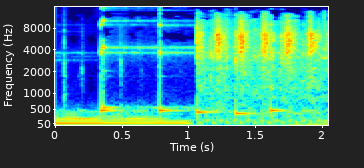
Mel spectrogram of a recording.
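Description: Background music, then about a second in a small machine starts up and runs with a rapid, even clatter while the music goes on.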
